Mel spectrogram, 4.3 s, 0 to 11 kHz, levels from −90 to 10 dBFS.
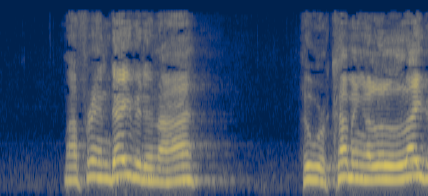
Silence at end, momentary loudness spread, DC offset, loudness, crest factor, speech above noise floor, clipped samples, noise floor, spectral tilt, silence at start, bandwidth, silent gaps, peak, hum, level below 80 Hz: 0 s; 12 LU; under 0.1%; -16 LUFS; 16 dB; 49 dB; under 0.1%; -65 dBFS; -5.5 dB/octave; 0.65 s; 9.4 kHz; none; -2 dBFS; none; -64 dBFS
